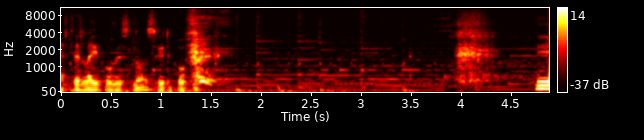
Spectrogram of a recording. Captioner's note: laughing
